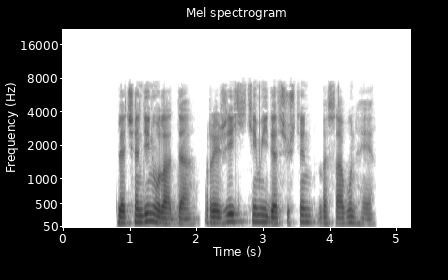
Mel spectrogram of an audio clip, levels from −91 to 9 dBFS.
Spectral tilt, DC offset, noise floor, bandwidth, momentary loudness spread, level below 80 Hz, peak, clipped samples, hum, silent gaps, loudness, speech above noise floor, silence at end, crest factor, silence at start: -6 dB/octave; under 0.1%; under -90 dBFS; 7.8 kHz; 11 LU; -58 dBFS; -4 dBFS; under 0.1%; none; 2.05-2.11 s; -22 LUFS; over 68 dB; 0.55 s; 20 dB; 0.8 s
